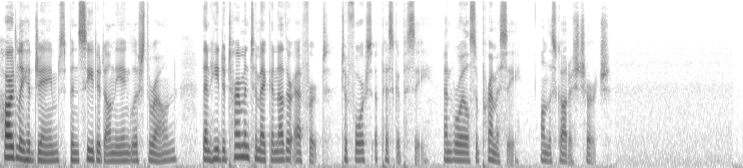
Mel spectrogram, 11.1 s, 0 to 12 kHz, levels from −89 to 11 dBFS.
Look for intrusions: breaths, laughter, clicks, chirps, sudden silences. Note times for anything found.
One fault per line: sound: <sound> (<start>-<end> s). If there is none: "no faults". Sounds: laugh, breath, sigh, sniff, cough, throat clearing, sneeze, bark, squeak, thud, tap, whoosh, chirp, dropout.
no faults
